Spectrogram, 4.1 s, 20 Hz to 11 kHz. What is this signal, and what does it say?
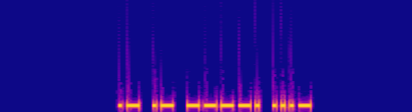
Morse code, heard as a keyed tone, about 28 wpm, 700 Hz. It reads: AA9V
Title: USA Call Signs - 4 Characters - 2x Character Spacing - 28wpm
